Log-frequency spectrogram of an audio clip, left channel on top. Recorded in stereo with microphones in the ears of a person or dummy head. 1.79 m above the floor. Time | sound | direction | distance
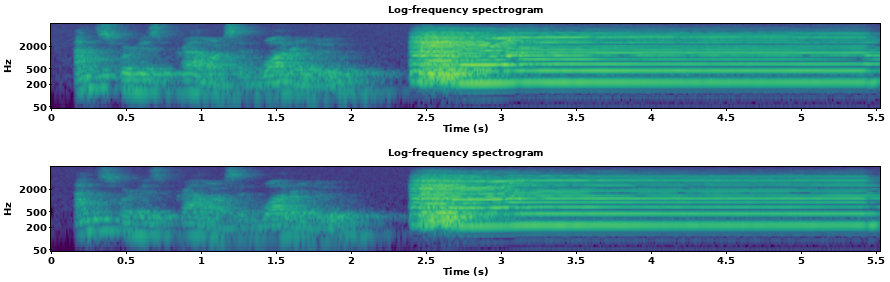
0.1 | a man speaking | 25° left (ahead or behind) | 5 m
2.4 | a violin | centre (ahead or behind) | 4 m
